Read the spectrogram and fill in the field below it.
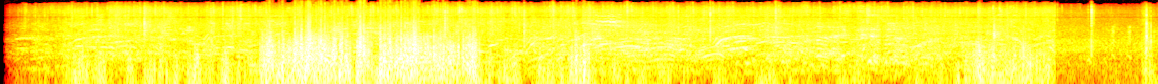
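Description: A crowd outdoors cheers and shouts excitedly.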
